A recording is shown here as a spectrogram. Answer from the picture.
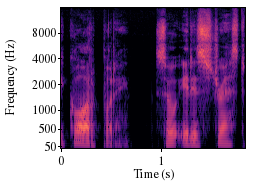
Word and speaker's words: corpore: of latin is that it has to have the right stress accent and the right location so it can't be corpore it can't be corpore it must be corpore so it is stressed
